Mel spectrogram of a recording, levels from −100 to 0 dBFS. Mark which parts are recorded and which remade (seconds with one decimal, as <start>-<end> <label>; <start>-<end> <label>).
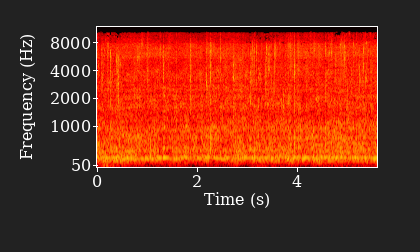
0.0-0.5 recorded; 0.5-3.1 remade; 3.1-3.8 recorded; 3.8-4.6 remade; 4.6-5.6 recorded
